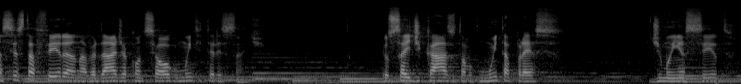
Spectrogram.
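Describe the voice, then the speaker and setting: A man pastor delivering a sermon in a high-pitched voice, moving from storytelling into emphatic exhortation. His words carry a long reverb in a church hall. Music plays clearly behind him.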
